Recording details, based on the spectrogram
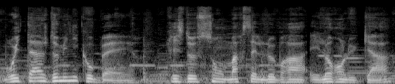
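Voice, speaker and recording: A man's voice: mid-range voice, animated, normal speed. A man announcing the closing credits of a radio drama in a scripted style. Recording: loud music behind the voice.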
